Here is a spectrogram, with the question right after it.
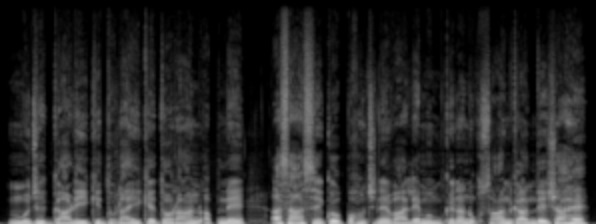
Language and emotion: Urdu, fearful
